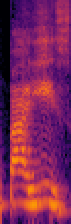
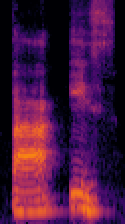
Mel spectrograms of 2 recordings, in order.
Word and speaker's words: país: Agora em país, ó. Paí. País. Eu não mexi a boca duas vezes de forma diferente. Pais.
